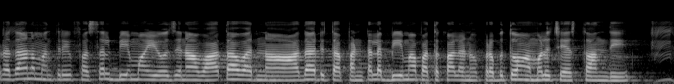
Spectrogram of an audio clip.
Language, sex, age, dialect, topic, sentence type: Telugu, female, 18-24, Southern, agriculture, statement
